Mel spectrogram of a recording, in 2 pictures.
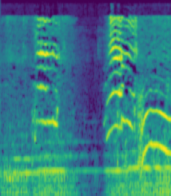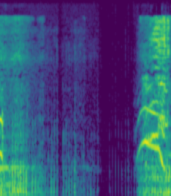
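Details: Pet cat Pilo giving birth, meowing repeatedly: a short high meow, then a drawn-out bending cry, a pause of about a second, and another falling meow, with a faint steady hum beneath.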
